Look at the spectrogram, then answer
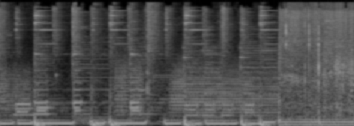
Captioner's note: none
